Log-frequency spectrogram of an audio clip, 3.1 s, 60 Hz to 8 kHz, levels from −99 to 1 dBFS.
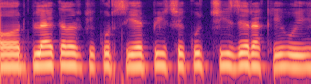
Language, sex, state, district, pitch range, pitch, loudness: Hindi, female, Bihar, West Champaran, 170-180 Hz, 175 Hz, -16 LUFS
